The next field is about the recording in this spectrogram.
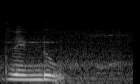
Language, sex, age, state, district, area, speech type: Telugu, female, 45-60, Andhra Pradesh, Kakinada, rural, read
